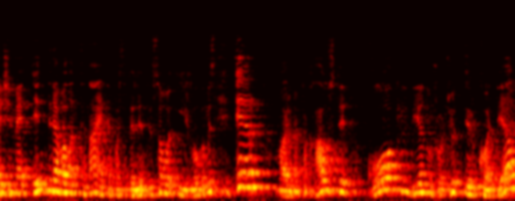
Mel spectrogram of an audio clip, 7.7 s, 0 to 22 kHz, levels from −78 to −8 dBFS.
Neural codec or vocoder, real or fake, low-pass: none; real; 10.8 kHz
